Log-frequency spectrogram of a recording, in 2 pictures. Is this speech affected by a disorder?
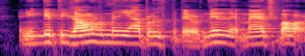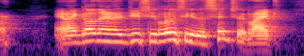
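Yes: cerebral palsy; power wheelchair.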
